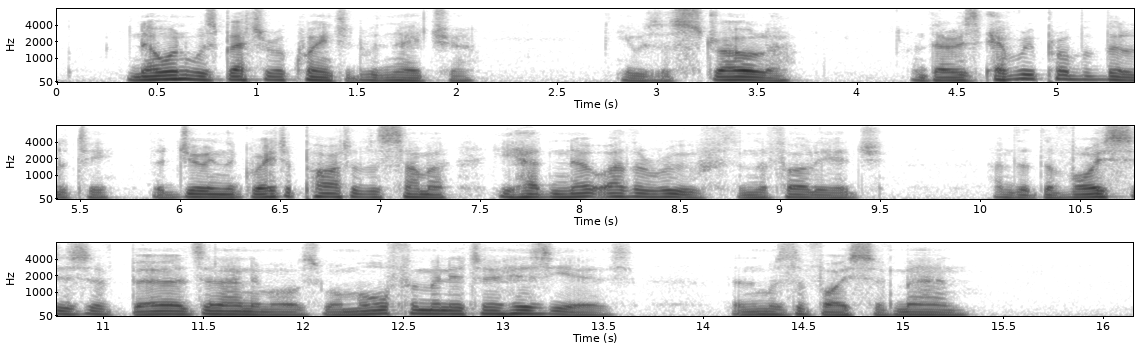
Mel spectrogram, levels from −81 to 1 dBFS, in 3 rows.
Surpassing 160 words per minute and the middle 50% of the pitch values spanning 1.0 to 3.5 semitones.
No: average, 195 wpm; average, 4.1 semitones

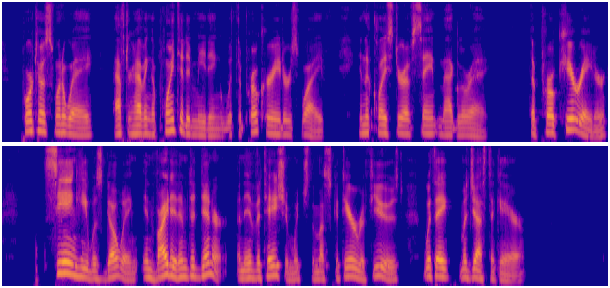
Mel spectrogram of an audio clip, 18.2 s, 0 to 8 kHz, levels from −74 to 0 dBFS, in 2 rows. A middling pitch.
No: low, 125 Hz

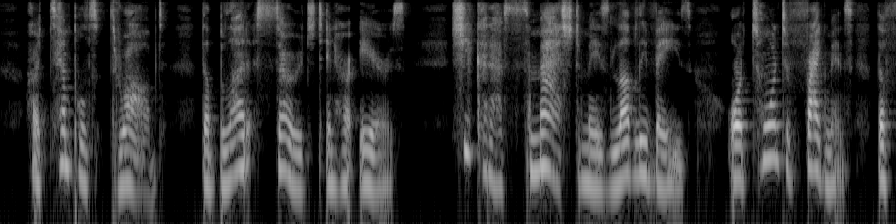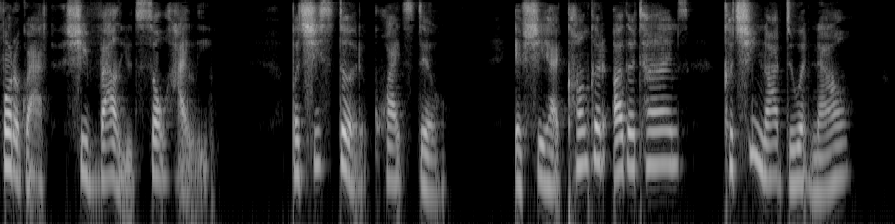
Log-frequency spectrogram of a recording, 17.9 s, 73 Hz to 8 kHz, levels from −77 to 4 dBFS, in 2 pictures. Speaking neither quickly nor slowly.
Yes: average, 145 wpm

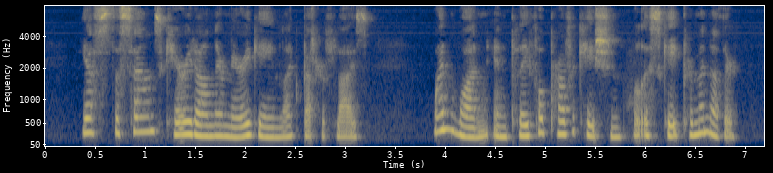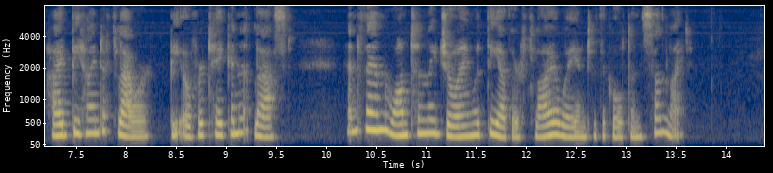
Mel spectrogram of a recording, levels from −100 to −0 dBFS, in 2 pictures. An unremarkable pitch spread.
Yes: average, 4.3 semitones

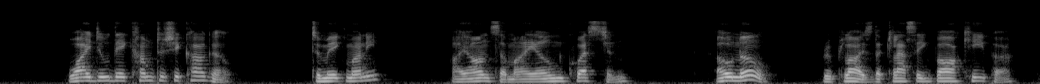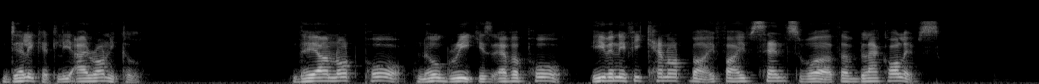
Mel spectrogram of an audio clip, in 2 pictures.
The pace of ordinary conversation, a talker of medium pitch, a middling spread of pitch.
No: slow, 120 wpm; medium, 150 Hz; average, 3.2 semitones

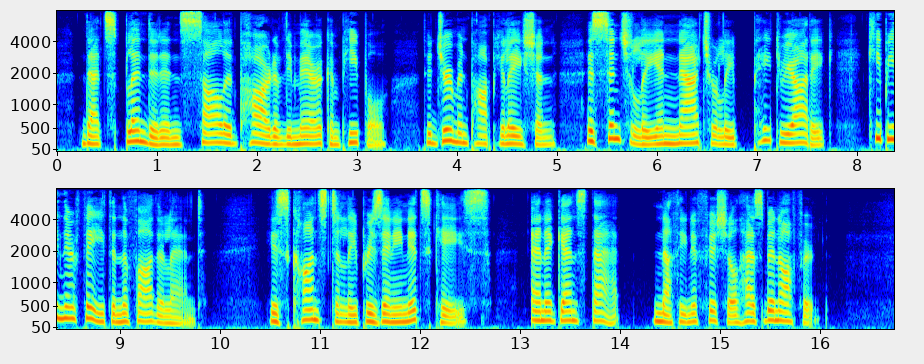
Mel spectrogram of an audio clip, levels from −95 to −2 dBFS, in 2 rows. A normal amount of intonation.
Yes: average, 3.7 semitones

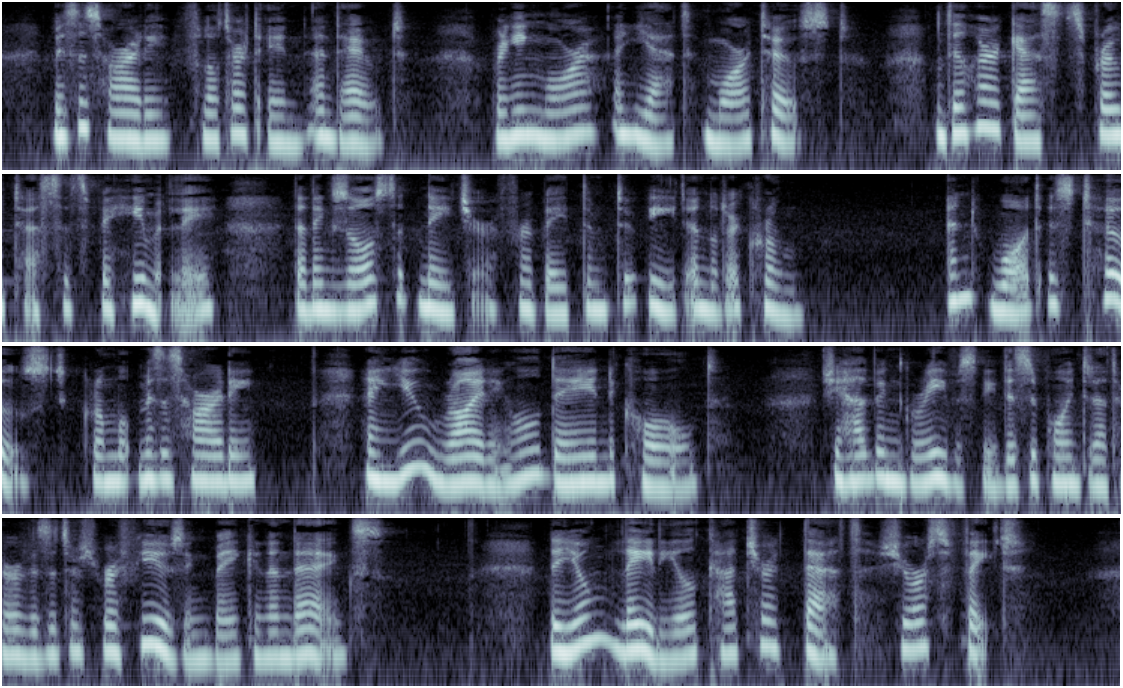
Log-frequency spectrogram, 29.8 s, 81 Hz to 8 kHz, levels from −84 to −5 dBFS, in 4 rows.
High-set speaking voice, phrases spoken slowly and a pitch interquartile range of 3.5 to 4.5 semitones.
No: high, 200 Hz; slow, 125 wpm; narrow, 2.6 semitones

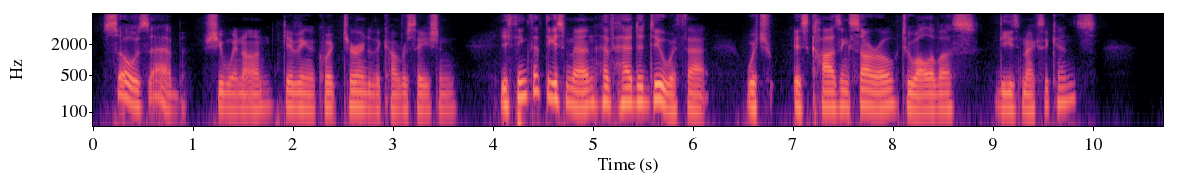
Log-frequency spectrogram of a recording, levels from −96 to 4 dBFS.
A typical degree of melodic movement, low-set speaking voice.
Yes: average, 3.8 semitones; low, 125 Hz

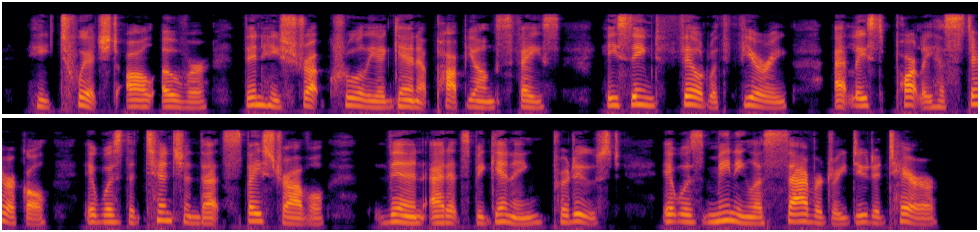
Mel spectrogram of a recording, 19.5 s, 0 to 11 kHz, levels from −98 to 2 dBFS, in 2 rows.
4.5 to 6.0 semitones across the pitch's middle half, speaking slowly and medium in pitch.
No: average, 4.1 semitones; slow, 125 wpm; medium, 155 Hz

